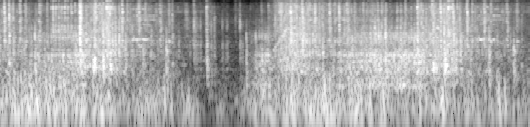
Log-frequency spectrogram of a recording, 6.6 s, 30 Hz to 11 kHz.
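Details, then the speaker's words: Craftsman push mower that sat 2.5 years, with a cleaned carburetor, fresh gas, new air filter, new spark plug and new carb gasket: repeated pull-cord strokes with pauses, it turns over but never fires, owner suspects no spark. "I wonder if we even have spark. I didn't check for that. Let me check for that real quick. We may not have spark. I don't think we have spark."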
